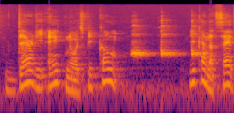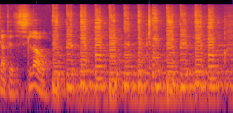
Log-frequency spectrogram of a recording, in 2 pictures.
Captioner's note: ticking metronome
